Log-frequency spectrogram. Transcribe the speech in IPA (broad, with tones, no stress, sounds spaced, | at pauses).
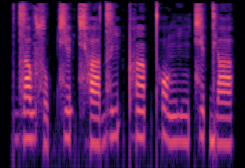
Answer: d͡z a˦ w s o˨ p̚ t͡ɕ e˦ ʔ t͡ɕʰ a˧ d͡z i˦ ʔ pʰ ã˦ p̚ t̪ʰ ɔ˥˧ ŋ i˧ ŋ t͡ɕ e˦ t̚ ɡ j a˧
